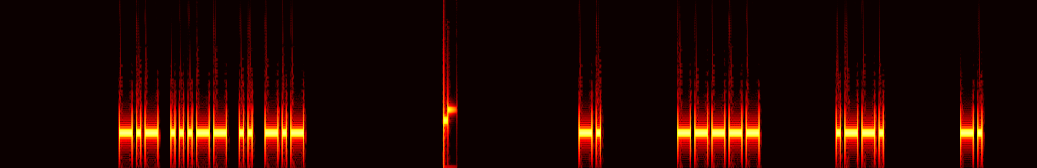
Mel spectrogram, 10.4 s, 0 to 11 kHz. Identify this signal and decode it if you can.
Morse code, heard as a keyed tone, about 28 wpm, spaced as for 14 wpm, 700 Hz. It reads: K3IK N0PN
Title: USA Call Signs - 4 Characters - 6x Character Spacing - 28wpm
